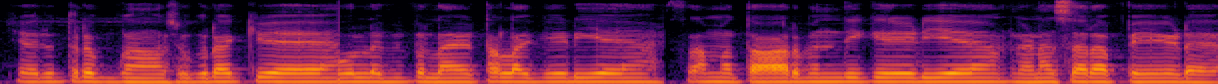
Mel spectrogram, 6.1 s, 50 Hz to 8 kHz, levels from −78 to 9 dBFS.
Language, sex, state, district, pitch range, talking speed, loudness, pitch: Marwari, male, Rajasthan, Nagaur, 140-145 Hz, 195 wpm, -14 LUFS, 145 Hz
